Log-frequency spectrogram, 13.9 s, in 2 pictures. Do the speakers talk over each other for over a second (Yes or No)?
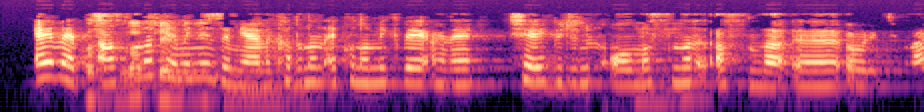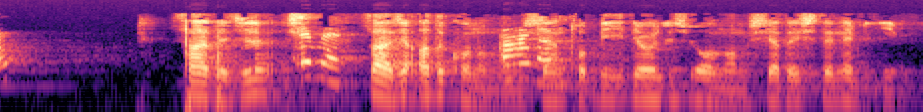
Yes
